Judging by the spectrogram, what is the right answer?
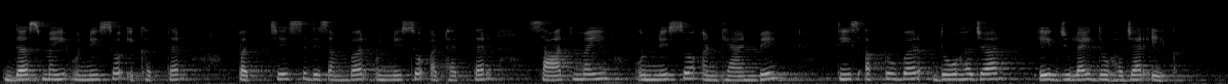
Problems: background sounds at intervals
